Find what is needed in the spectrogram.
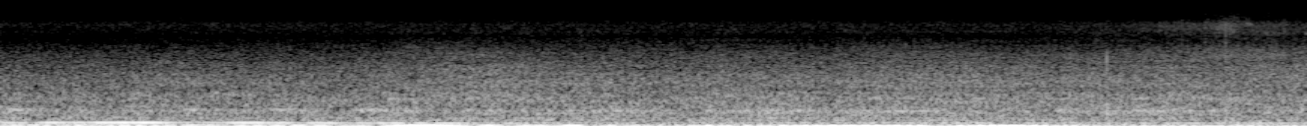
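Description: Low rumble with a faint steady hum and no speech, swelling slightly twice.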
